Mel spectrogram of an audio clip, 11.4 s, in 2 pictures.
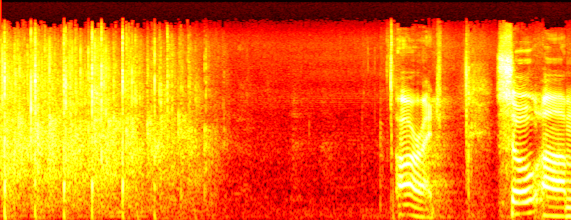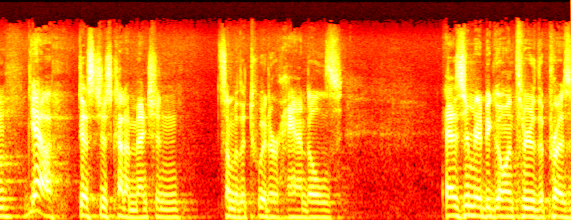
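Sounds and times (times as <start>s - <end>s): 
audience applause: 0.0s - 2.4s
speech: 4.0s - 9.3s, 10.1s - 11.4s.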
